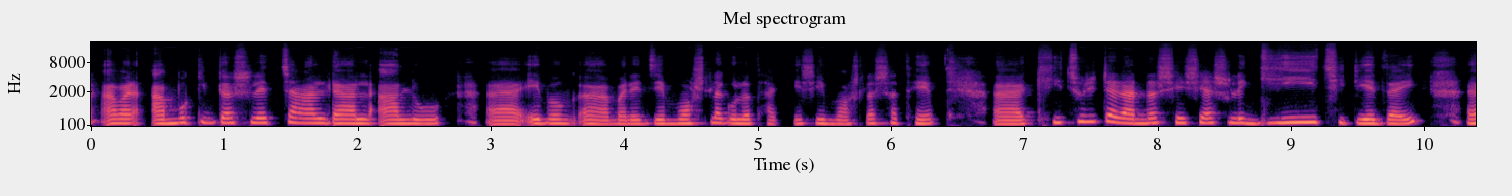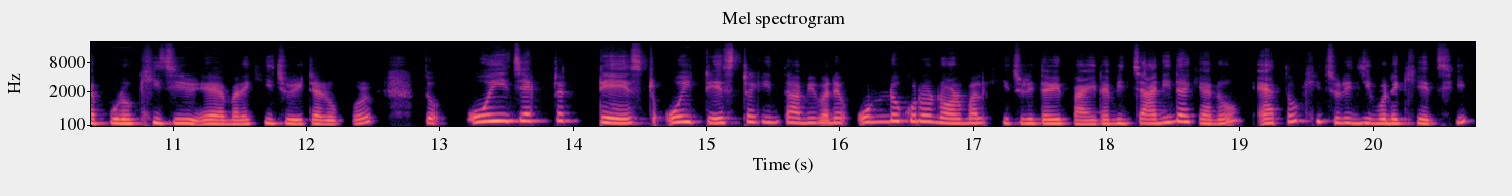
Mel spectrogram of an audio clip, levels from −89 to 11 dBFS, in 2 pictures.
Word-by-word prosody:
আমার 205 0 +3 0.2
আম্মু 200 +3 +3
কিন্তু 235 -3 -5
আসলে 230 0 -1 0.2
চাল, 220 -3 +1
ডাল, 200 0 +4 0.2
আলু 190 0 +2 0.5
আ - - -2 0.3
এবং 200 0 +1 0.2
আ - - +2 0.2
মানে 180 0 -1
যে 190 - +2
মসলাগুলো 200 0 +1
থাকে 175 +1 -12
সেই 200 -2 0
মসলার 190 +3 -5
সাথে 205 -2 -4 0.6
আ - - 0 0.3
খিচুড়িটা 280 +4 0
রান্নার 210 +3 +1
শেষে 225 0 -2
আসলে 230 -1 -2 0.2
ঘি 225 +2 +2 0.3
ছিটিয়ে 195 -3 +2
দেয় 190 0 +2 0.4
আ - - +5
পুরো 205 -2 +5
খিচুড়ি 205 -3 +1 0.3
মানে 175 +1 +1
খিচুড়িটার 190 -3 0
উপর। 185 +4 -5 0.5
তো - - -1 0.4
ওই 300 +2 +8 0.2
যে - - +2
একটা 315 +1 -4 0.3
টেস্ট, 215 -1 +4 0.2
ওই 265 - +5 0.2
টেস্ট 225 +1 +1
টা 270 - +1
কিন্তু 250 +1 -4
আমি 225 +1 -1
মানে 230 - +1 0.2
অন্য 265 +1 -1 0.2
কোনো 295 -1 +3
নরমাল 215 0 +1
খিচুড়িতে 200 -2 -2
আমি 195 0 +4
পাই 175 -1 0
না। - - -2
আমি 195 +1 0
জানি 205 +3 +2
না 285 - +5
কেন 190 -1 0 0.4
এত 215 - -12 0.2
খিচুড়ি 285 -7 -3
জীবনে 200 -2 +2
খেয়েছি 195 +1 -3
205 Hz, 165 wpm, -23 LUFS, 195-230 Hz, 0.6 s, ওই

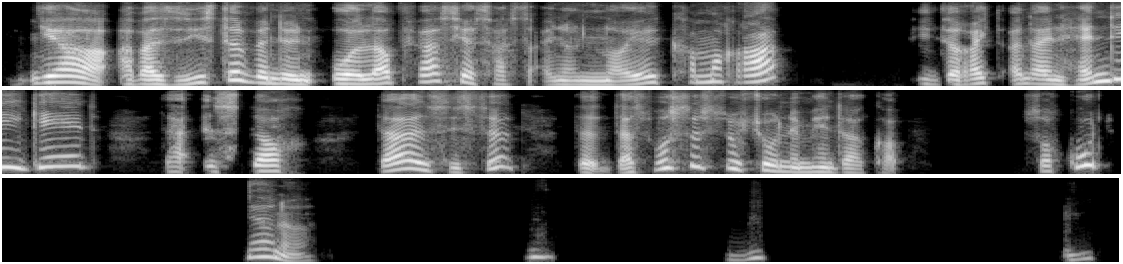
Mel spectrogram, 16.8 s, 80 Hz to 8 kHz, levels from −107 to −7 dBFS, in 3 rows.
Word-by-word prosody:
Ja, 210 +1 +6
aber 150 -1 +4
siehste, 205 - +1
wenn 195 -3 +3
du 160 - +4
in 145 - +3
Urlaub 165 +3 +5
fährst, 245 +2 -1
jetzt 180 - -1
hast 150 -1 -12
du - - -15
'ne 135 0 -4
neue 135 +9 0
Kamera, 225 +2 +1 0.7
die 160 - -15
direkt 165 +4 -1
an 165 - -3
dein 155 -2 +1
Handy 280 - +2
geht. 340 +3 -3 0.3
Da - - -8
ist 180 - -6
doch 190 -1 +1 0.3
da 260 -3 +3
siehste 255 - -8 0.3
da 455 0 -3
das - - -6
wusstest 290 +3 -4
du 265 - -1
schon 205 -6 -1
im 155 0 -2
Hinterkopf. 145 -5 -6 0.6
Ist - - -21
doch 185 - -8
gut. 380 +1 -1 1.3
Ja, 265 0 -4
ne? 120 - -8 1.1
Hm. 255 0 -13 0.9
Mhm. 170 +9 -19 1.5
Mhm. 165 +5 -21
195 Hz, 145 wpm, -22 LUFS, 155-260 Hz, 1.5 s, Ja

